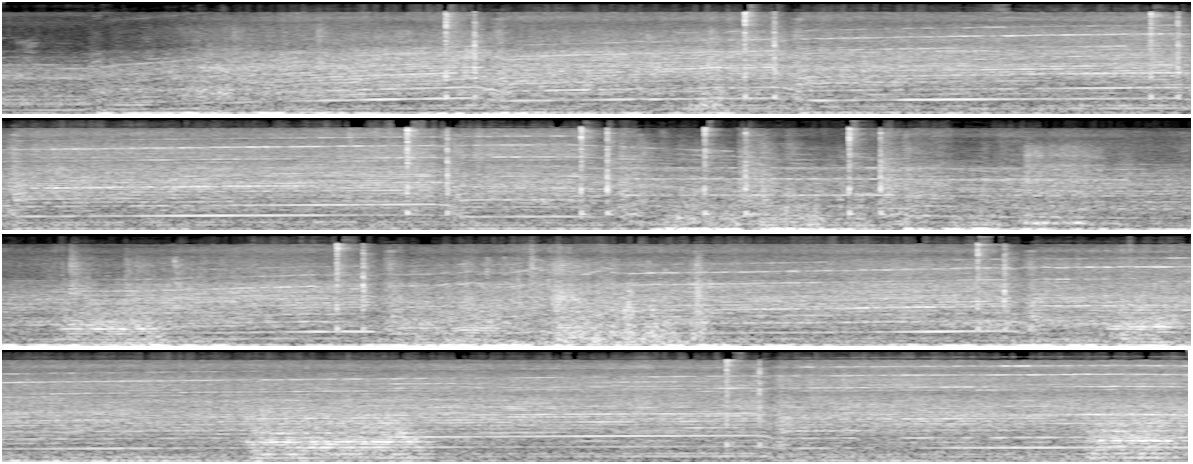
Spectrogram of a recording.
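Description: A Porsche race car engine in Assetto Corsa Competizione drones steadily and loudly throughout, its pitch rising and falling through gear changes, with no talking.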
